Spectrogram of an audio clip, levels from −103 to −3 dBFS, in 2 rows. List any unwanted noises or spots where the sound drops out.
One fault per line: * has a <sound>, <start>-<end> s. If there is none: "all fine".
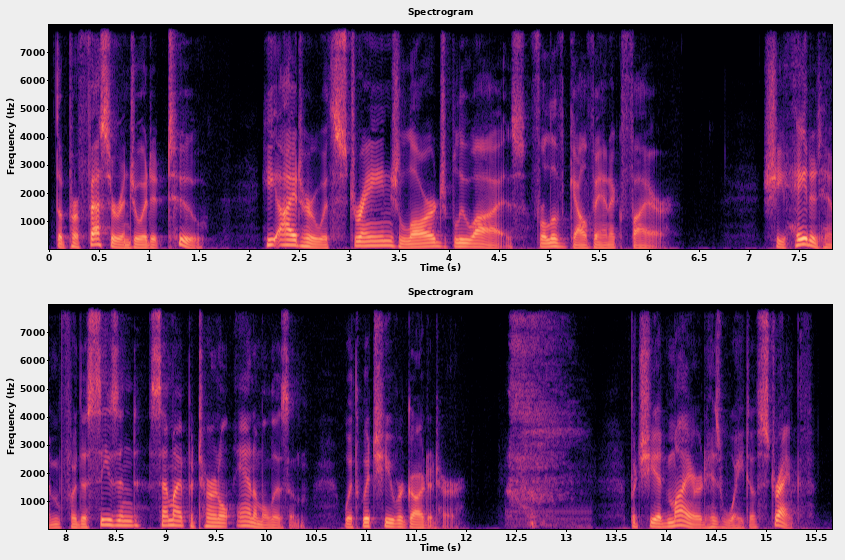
* has a sigh, 12.4-13.3 s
